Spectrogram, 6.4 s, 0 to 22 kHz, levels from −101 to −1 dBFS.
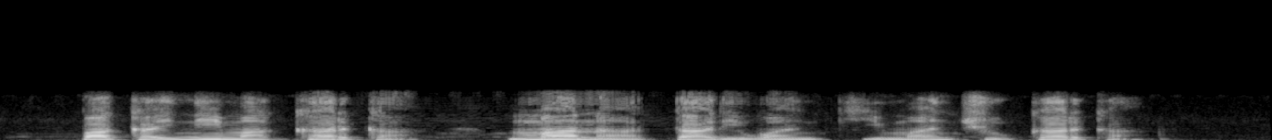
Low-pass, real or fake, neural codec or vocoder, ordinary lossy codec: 7.2 kHz; real; none; Opus, 16 kbps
